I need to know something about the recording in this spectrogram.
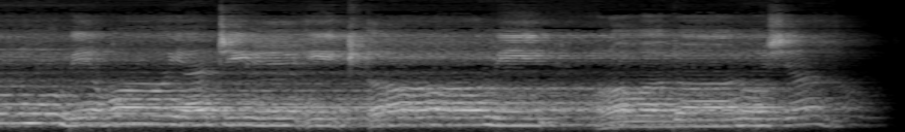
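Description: A solo voice chanting in long held notes that glide up and down from phrase to phrase, fading out near the end.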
